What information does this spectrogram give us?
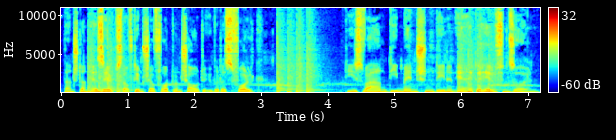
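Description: A man narrating a literary radio play from a script in a measured, solemn manner. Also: fairly high pitch, steady tone, music in the background.

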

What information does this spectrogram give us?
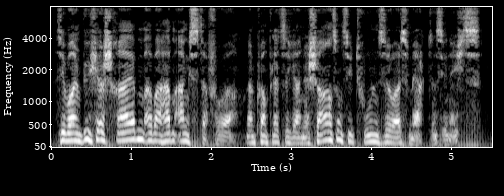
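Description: An actor playing an older Mafia boss in a radio drama, reflective and quietly commanding, with a rough voice and deliberate questions. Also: male voice, a little high, lively intonation. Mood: insistent. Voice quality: husky, rough.

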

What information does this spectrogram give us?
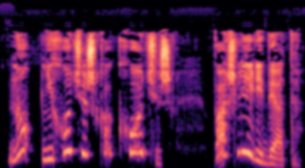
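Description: A woman's voice: very high voice, wildly swooping pitch, unhurried, mellow, dry recording, clean studio sound, voice pushed up, heavily acted. A woman voicing a sly male hedgehog in a children's story, speaking with mock gravity and teasing deliberation. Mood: commanding.

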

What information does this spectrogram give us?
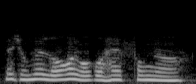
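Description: A woman's voice: mid-range voice, steady tone, fairly quick, slight background noise, natural voice. Actress as a drowsy, plaintive young woman patient, tinny radio. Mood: drowsy pleading. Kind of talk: radio drama acting with first-person monologue. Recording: tinny band-limited 1990s radio, faint music.

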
